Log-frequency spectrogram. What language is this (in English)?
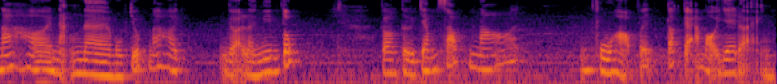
Vietnamese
